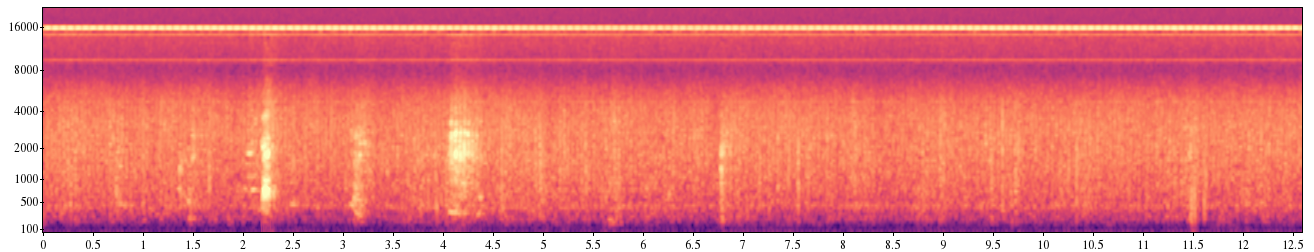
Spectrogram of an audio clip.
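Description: Bodies thump and scuffle on a sofa.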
